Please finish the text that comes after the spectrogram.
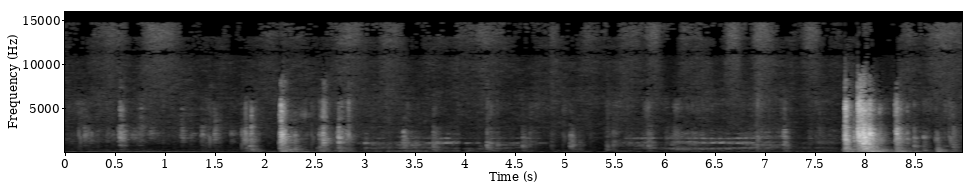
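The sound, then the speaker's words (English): A heavy corridor door in a prison is unlatched and swung open, with metallic clanks, a drawn-out creaking scrape, and a loud clunk near the end. “Open the corridor door”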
